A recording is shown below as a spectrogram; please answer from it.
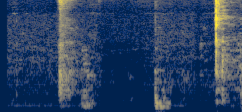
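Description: Two faint, short throat-clearing sounds from a person, about a second apart.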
